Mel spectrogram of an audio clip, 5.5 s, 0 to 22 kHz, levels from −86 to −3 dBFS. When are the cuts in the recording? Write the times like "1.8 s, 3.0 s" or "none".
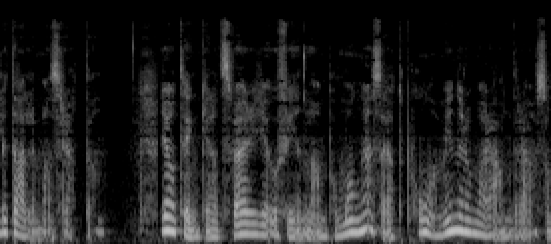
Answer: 1.6 s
